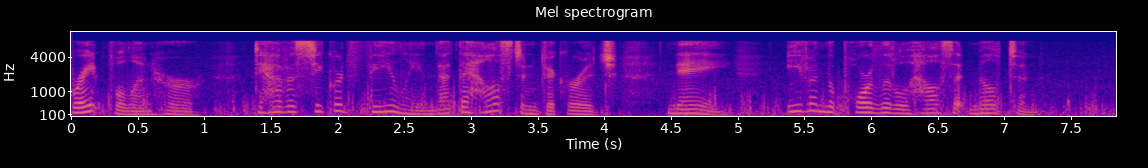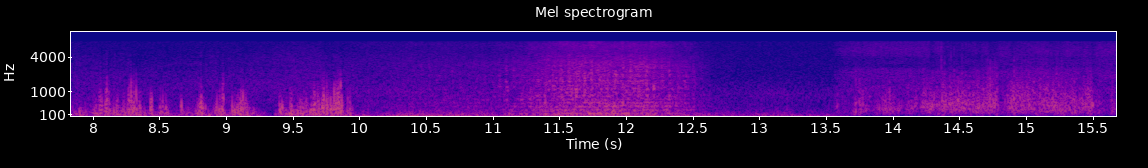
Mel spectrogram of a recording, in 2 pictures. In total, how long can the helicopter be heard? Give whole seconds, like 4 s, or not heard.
3 s.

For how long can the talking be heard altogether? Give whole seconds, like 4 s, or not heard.
7 s.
